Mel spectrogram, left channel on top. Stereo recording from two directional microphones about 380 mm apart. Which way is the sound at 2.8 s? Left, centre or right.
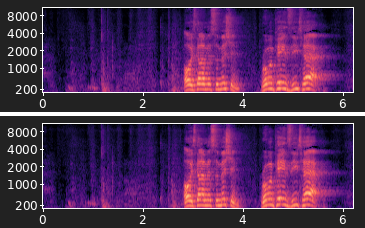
Right.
